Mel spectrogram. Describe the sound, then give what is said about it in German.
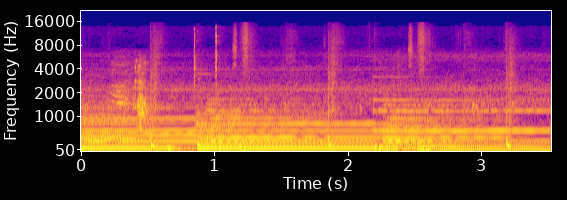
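A dog barks a few times in the video game Minecraft, short yaps over steady tonal game music and other brief game sounds. “Okay, Hund ist wieder geheilt. Ich glaube, Hunde greifen schon Skelette an, oder?”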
